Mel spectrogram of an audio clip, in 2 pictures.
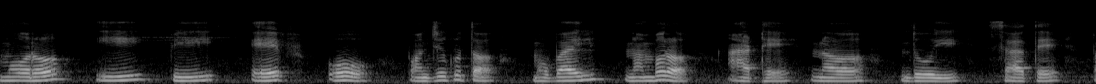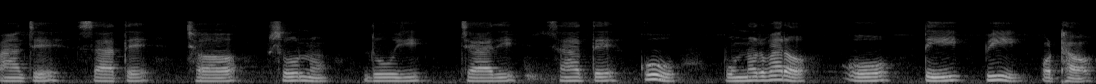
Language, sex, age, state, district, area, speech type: Odia, female, 60+, Odisha, Jajpur, rural, read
